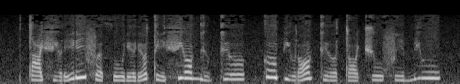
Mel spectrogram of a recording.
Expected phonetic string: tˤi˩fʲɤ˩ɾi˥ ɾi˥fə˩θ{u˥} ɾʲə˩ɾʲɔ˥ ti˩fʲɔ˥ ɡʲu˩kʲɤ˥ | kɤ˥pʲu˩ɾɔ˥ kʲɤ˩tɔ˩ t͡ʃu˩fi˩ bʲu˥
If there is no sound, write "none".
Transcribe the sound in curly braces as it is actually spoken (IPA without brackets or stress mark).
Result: u˩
